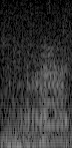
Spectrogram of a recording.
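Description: A cat in the video game Stray gives a short, soft meow-like call with a slight purring edge, faint and alone.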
